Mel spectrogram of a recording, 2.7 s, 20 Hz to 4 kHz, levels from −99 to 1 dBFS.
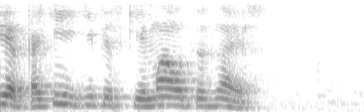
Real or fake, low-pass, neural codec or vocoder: real; 3.6 kHz; none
